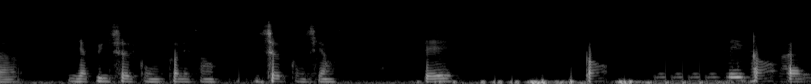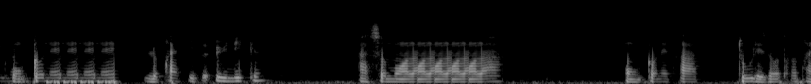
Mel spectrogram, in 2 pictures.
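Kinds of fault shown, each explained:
repeated buffer: When fresh audio arrives late, the device replays the block it already holds. Each repeated block here is about 170 ms long, which fits an 8192-sample buffer, so the fault is heard as a stutter of a whole segment rather than a click. It occurs at 2.39 s (one extra play), 4.95 s (two), 6.66 s and 8.70 s (three each) and 12.29 s (four), with a hard join at every repeat and essentially no audio lost.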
